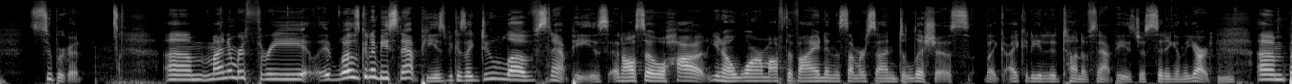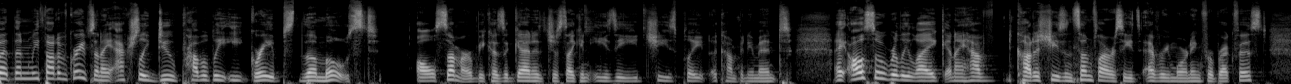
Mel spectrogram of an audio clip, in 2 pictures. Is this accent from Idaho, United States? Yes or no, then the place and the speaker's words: yes; Sandpoint, Idaho, United States; Hands down, one of the best things about summer growing up in Sandpoint.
